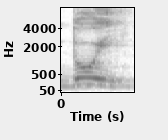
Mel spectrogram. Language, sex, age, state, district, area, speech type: Bengali, male, 30-45, West Bengal, Purba Medinipur, rural, read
